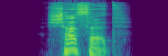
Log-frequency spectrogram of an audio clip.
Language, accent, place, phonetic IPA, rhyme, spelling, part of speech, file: German, Germany, Berlin, [ˈʃasət], -asət, schasset, verb, De-schasset.ogg
- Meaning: second-person plural subjunctive I of schassen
